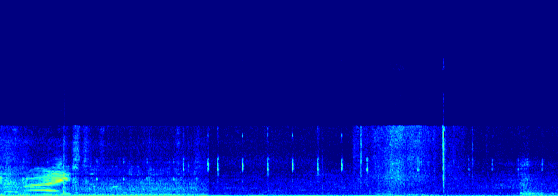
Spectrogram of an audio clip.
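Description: Low steady engine rumble of a truck, with a voice crying out in a rising, wavering pitch in the first second. About three seconds in, the sound changes to quieter road noise with light regular ticks at about three a second.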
